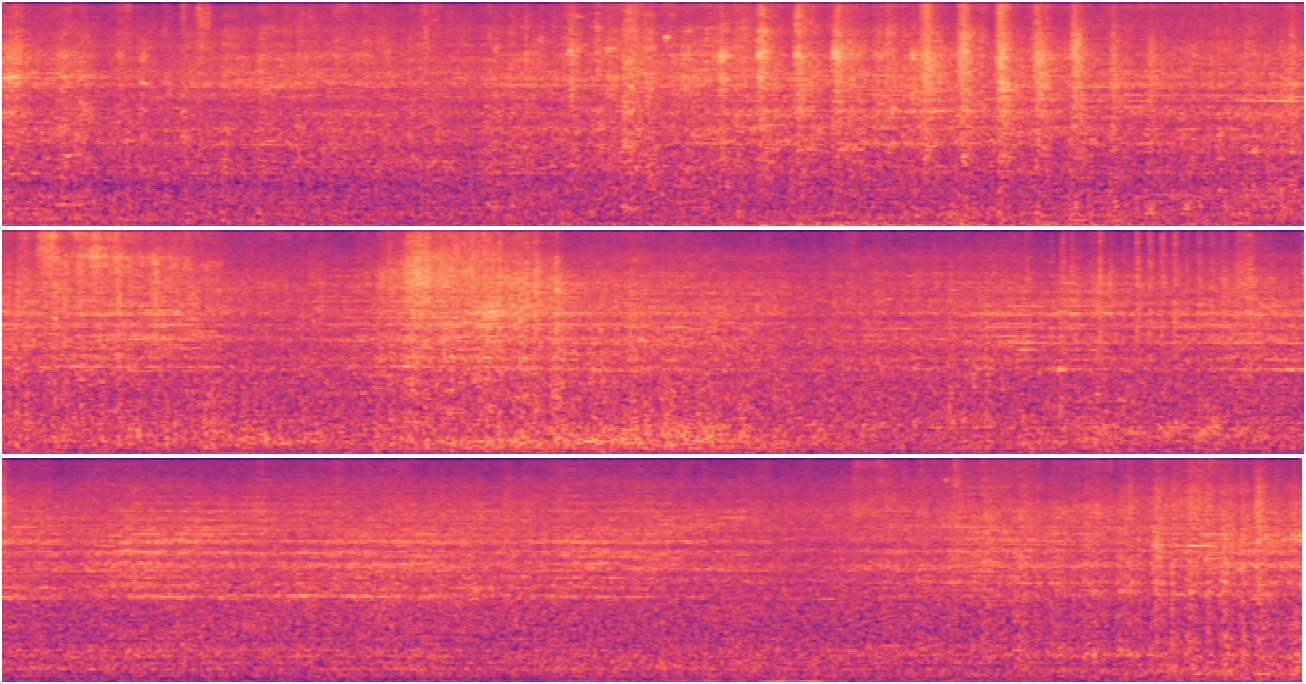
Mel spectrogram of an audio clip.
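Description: Freight train cars rolling past close by: a steady rumble with wheels clacking over the rail joints, swelling louder twice.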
